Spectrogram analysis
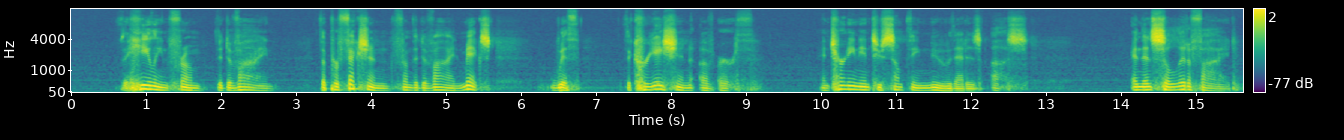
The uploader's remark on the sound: Sunday service, unedited recording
